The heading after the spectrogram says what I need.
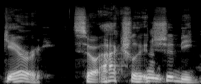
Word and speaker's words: Gerry: Elbridge, Gerry, but he pronounced it Gary.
